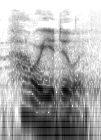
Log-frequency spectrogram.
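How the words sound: It is asked with sincere, caring interest.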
